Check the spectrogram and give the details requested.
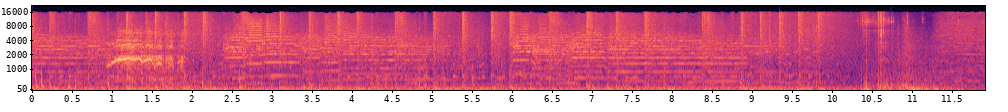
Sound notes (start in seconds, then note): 0.6 horse neighing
